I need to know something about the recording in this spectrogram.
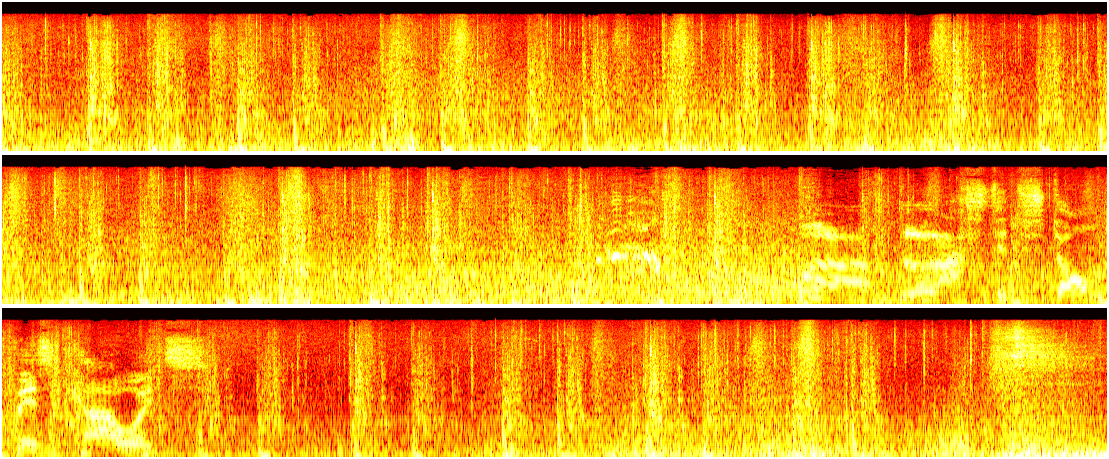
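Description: Footsteps crunch steadily over snow.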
